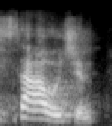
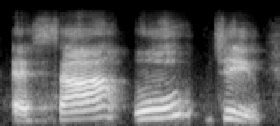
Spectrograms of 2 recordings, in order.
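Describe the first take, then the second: First: The two vowels glide quickly together in one syllable. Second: The two vowels are said in separate syllables. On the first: The speaker calls it wrong. "Tinha que falar bem rapidinho" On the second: The speaker calls it right. "Mas não é saúde, é saúde"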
